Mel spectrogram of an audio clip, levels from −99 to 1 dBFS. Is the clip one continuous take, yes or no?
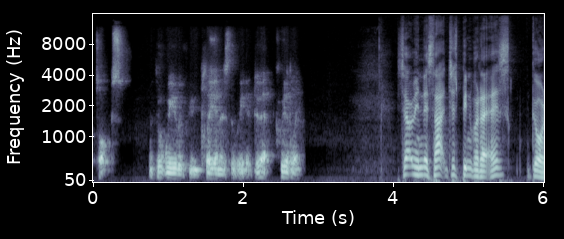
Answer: yes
